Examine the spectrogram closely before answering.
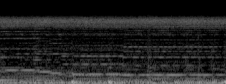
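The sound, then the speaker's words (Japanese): A chorus of cicadas around a banyan tree makes a faint, steady, high-pitched buzzing drone that continues without pause. “セミしぐれだけが優しく響く中、陽介は”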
